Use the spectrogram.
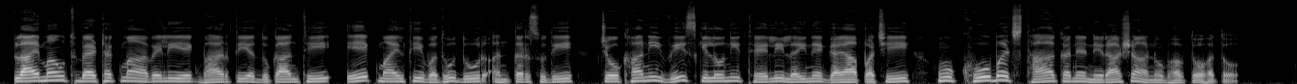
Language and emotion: Gujarati, sad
